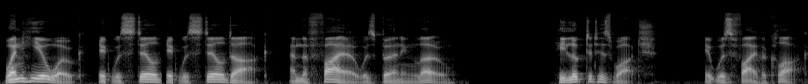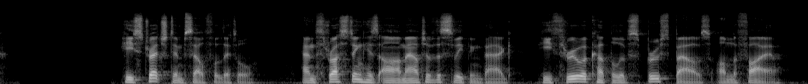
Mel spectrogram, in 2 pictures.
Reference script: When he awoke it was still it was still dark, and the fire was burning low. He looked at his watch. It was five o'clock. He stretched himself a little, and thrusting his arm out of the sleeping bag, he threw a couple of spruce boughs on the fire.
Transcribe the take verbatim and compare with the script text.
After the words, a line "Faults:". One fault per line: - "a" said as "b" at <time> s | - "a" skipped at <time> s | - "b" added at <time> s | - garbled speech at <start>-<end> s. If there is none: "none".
When he awoke it was still it was still dark, and the fire was burning low. He looked at his watch. It was five o'clock. He stretched himself a little, and thrusting his arm out of the sleeping bag, he threw a couple of spruce boughs on the fire.
Faults:
none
